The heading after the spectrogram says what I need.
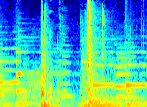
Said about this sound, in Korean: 그래서 얼른 빛의 속도로 달려가 베란다 문을 닫고 문을 잠갔습니다.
